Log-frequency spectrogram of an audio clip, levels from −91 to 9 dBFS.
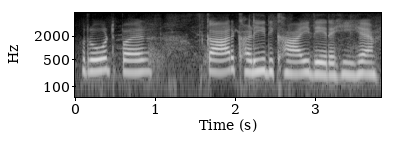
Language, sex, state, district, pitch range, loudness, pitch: Hindi, female, Uttar Pradesh, Lucknow, 220-250 Hz, -14 LUFS, 240 Hz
